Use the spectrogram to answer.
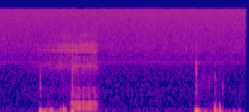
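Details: A sleepy, comfortable, happy pup snoring: a short low snorting snore with a brief rumbling breath, then small snuffling puffs in a quiet room.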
